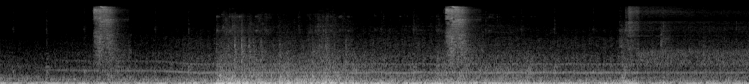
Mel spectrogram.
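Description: Bus air brakes hiss sharply.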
